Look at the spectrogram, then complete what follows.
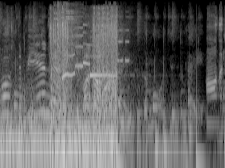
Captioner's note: gunshots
